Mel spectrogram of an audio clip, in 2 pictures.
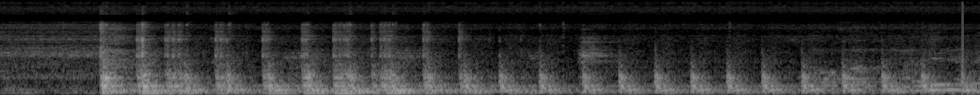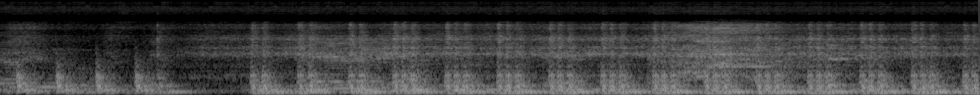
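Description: Sharp, even ticking at about four per second around the radiator over a steady idle; the cause of the tick is not identified.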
